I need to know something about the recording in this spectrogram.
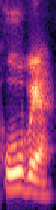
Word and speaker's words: úvea: Dijo, ¿coroides o uvea se pronuncia así? Coroides o úvea, justo.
